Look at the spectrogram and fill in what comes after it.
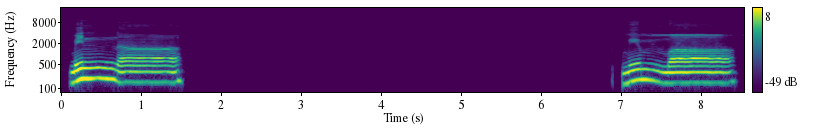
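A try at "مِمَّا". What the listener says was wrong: ওই মিমের উপরে কিছুটা অপেক্ষা করতে হবে, ওটা বলেন।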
